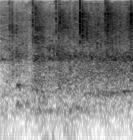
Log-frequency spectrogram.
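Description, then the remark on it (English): Scattered, fairly soft clapping from a Sunday gathering in East Taylorsville, a loose patter of hands with a few sharper claps standing out, continuing steadily without building into full applause. “I know some of y'all wanted to clap.”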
